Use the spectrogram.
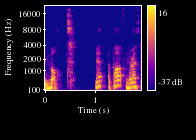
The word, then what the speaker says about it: morte: So really, the only extra verb I can think of which you will hear the E going on the end of it is mort. So she died, elle est morte.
